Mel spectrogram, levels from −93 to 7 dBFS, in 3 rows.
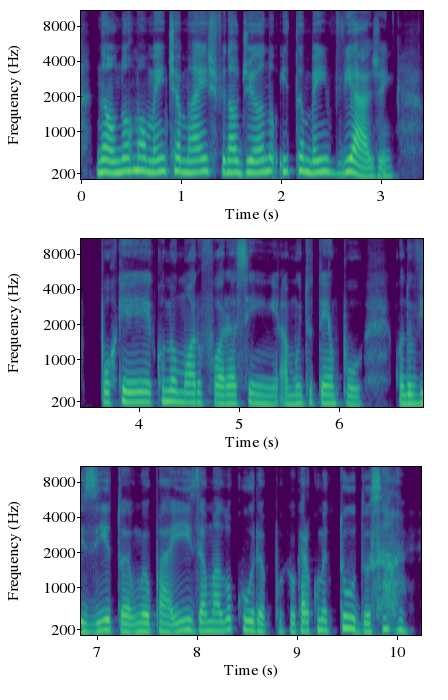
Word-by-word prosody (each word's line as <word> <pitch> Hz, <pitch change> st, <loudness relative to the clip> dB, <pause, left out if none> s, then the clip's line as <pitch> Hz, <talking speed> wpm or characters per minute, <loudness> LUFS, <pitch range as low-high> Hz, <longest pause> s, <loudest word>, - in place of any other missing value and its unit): Não, 225 Hz, -1 st, +4 dB
normalmente 250 Hz, +1 st, +3 dB
é -, -, +4 dB
mais 230 Hz, +2 st, +2 dB
final 225 Hz, -2 st, +1 dB
de 220 Hz, +1 st, +1 dB
ano 230 Hz, +3 st, +2 dB
e 240 Hz, -, 0 dB
também 240 Hz, -2 st, +2 dB
viagem, 190 Hz, -8 st, +1 dB, 0.4 s
porque 190 Hz, 0 st, 0 dB
como 205 Hz, +2 st, 0 dB
eu 200 Hz, -, +2 dB
moro 185 Hz, -1 st, -1 dB
fora, 170 Hz, -1 st, -1 dB
assim, 165 Hz, -2 st, -4 dB
há -, -, -6 dB
muito 165 Hz, +4 st, -4 dB
tempo, 165 Hz, -3 st, -3 dB, 0.3 s
quando 170 Hz, -1 st, -1 dB
eu 170 Hz, -, +1 dB
visito 170 Hz, +1 st, 0 dB
o 155 Hz, -1 st, 0 dB
meu 165 Hz, -1 st, +2 dB
país, 170 Hz, +3 st, -2 dB
é 175 Hz, -, +2 dB
uma 175 Hz, 0 st, -1 dB
loucura, 180 Hz, -2 st, -1 dB
porque 165 Hz, +2 st, -16 dB
eu 165 Hz, -, -2 dB
quero 175 Hz, +1 st, 0 dB
comer 185 Hz, +1 st, -2 dB
tudo, 205 Hz, -8 st, +1 dB
sabe, 185 Hz, +1 st, -3 dB
185 Hz, 200 wpm, -23 LUFS, 165-225 Hz, 0.4 s, Não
